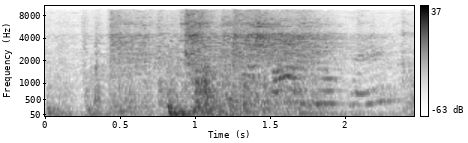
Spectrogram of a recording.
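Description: A person falling heavily on a stage: a loud thump just under a second in, then about a second of crashing clatter with voices crying out.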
